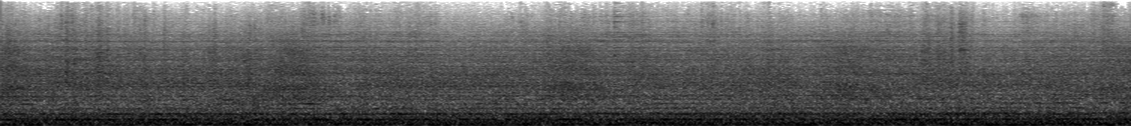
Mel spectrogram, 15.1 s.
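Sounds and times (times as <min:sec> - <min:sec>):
coal train rumbling past: 0:00.0 - 0:15.0.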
